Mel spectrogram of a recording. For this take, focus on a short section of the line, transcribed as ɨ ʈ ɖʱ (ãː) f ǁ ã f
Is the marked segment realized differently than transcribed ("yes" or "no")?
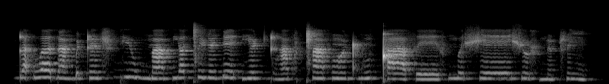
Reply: yes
